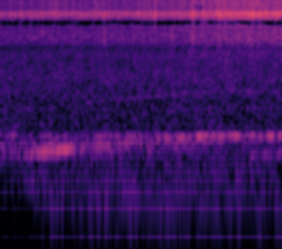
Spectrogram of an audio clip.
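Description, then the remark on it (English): A storm warning siren wails steadily with a slowly rising pitch over constant heavy rain and wind, a dense hiss filling the background throughout. “You hear that one fire up? Yeah, that's sirens. It is. It is the, yeah, it's the storm warning sirens, but I thought it was spooky music.”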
